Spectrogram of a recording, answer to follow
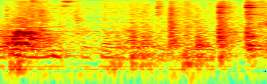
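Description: A short vocal sound at the start, then a series of sharp clicks and rustles from papers being handled at a lectern fitted with microphones.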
